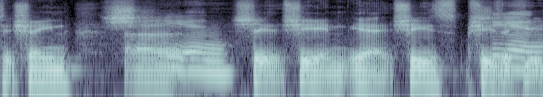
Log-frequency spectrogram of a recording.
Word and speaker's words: Shein: Is that how you pronounce it, Shein?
